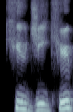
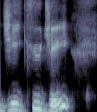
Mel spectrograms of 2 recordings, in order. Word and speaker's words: GQG: can never get right I always want to say qgq but it's actually gqg I just wish they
